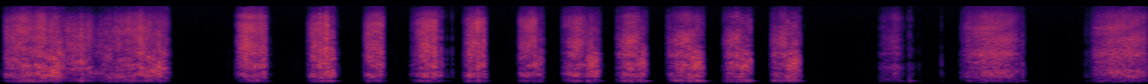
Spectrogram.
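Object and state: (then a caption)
Paper tube scratched inside. A thin ear pick scratches inside a hollow white kenaf paper tube wrapped around a microphone. A long, rough scraping rustle is followed by a run of short, regular papery scratches separated by silence, then a few longer scrapes. The strokes sound dry and crackly, spread from low-mid to bright highs.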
